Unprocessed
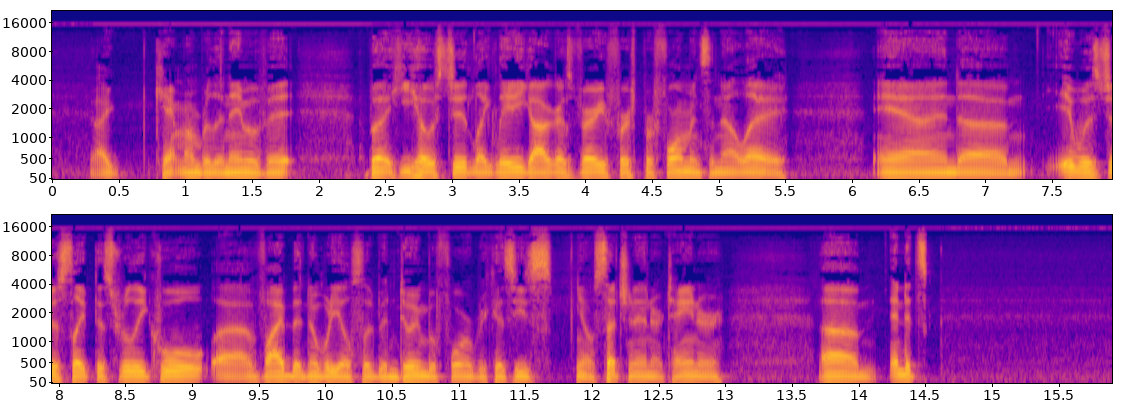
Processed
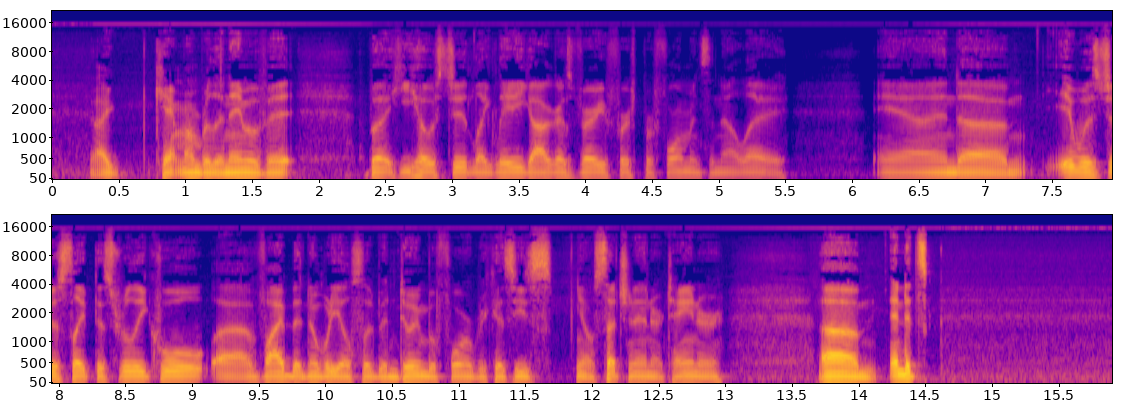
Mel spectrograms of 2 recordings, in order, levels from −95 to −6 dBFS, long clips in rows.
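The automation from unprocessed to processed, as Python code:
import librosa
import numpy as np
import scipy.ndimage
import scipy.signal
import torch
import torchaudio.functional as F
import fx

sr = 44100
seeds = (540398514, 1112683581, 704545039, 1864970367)

y = fx.gain(x, sr, db=fx.line((1.41, 0.0), (2.56, -7.0), (3.89, -7.0), (4.65, -13.5), (6.35, -13.5), (6.79, -2.5), (12.92, -2.5), (13.74, 5.0)))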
